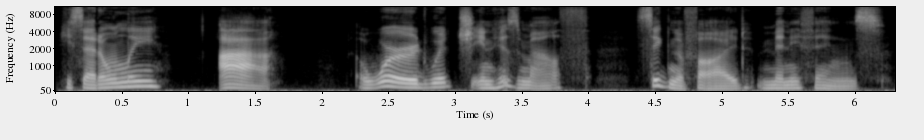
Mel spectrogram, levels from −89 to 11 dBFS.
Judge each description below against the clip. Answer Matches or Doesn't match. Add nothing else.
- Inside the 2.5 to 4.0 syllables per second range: Matches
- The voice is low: Doesn't match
